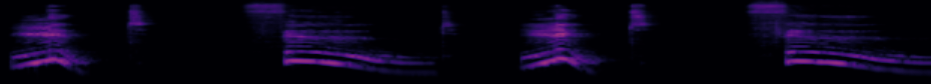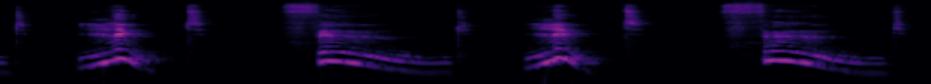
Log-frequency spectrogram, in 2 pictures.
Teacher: you should be able to hear the oo gets compressed and it becomes shorter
